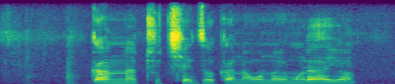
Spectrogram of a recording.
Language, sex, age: Venda, male, 20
